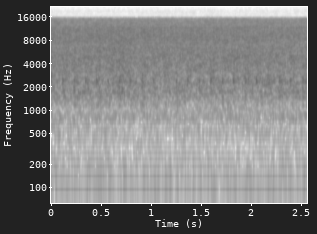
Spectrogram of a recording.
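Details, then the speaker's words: 2002 VW Polo 1.4, engine light flashing, P0304 misfire on cylinder 4 traced to a bad coil pack: low, lumpy idle with an uneven stumble under the drone, misfire from number 4 audible; misfire at idle. "You can hear the misfire from number 4."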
